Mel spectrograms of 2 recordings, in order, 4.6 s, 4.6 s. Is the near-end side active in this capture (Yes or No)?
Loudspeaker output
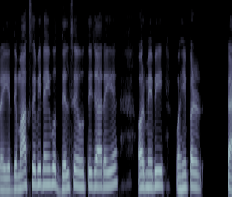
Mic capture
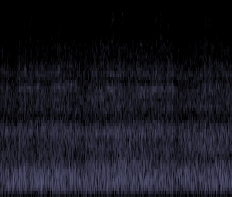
No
